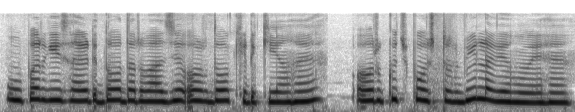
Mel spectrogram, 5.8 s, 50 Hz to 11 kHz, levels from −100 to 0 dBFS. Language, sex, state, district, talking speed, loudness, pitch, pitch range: Hindi, female, Uttar Pradesh, Saharanpur, 165 wpm, -11 LUFS, 290 Hz, 265-305 Hz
